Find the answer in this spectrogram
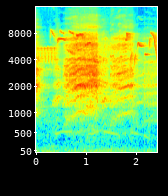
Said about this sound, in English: Okay, when you come out of my house and ride into the zoo, the first thing you'll hear, especially when it's not too dark, you'll hear the macaws, these beautiful parrots making this incredible squawking sound, and they're very loud.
